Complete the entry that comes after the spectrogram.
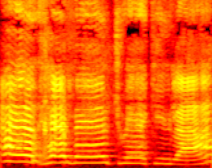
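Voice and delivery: mocking fake British accent. Mocking the british accents in a dracula film, the speaker does a bad british accent. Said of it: "Those British accents are just the worst".

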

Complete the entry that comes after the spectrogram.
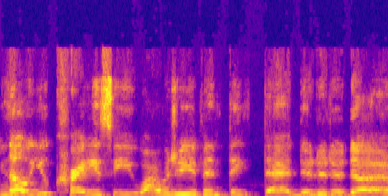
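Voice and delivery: ordinary delivery

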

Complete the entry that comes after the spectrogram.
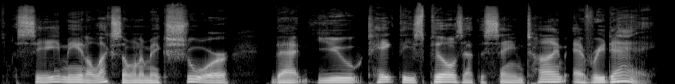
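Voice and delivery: ordinary talk, nothing marked

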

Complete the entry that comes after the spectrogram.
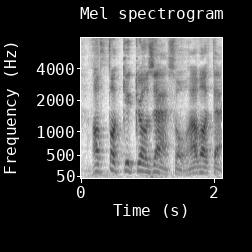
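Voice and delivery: put-on Boston accent. Joking back at the other speaker's tough-guy bit: Boston accent. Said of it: "we in Boston now?".

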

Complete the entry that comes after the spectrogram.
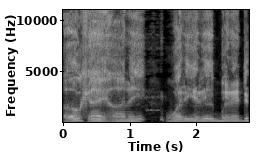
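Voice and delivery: rough, creaky voice, creaking through. Retelling a call girl's phone line in a film: Harvey Fierstein voice. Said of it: "It's like Harvey fucking Fierstein".

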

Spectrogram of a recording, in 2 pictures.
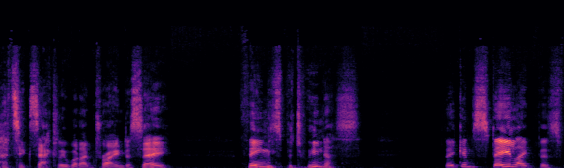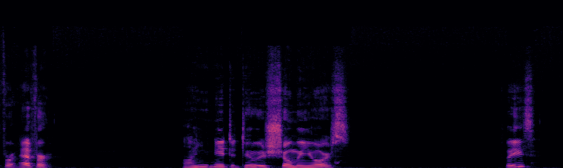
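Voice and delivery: speaking through tears, crying. Lillian answers the one who promised not to judge, crying while talking. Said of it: "Please stop crying".

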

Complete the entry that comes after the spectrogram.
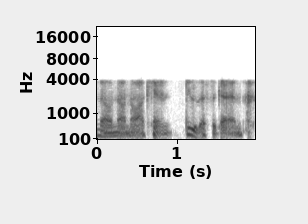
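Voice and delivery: put-on crying voice. Recalling freaking out over unbearable pain, the speaker repeats past words, retelling crying. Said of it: "I remember crying and going".

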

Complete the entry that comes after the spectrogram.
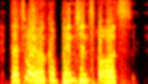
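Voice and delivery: play-acted very high, upset, whiny complaining. Quoting an actor's favorite line from a show: imitating a whiny line. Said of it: "he's really good at being whiny".

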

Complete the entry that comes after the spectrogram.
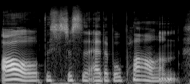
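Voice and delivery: normal talking voice

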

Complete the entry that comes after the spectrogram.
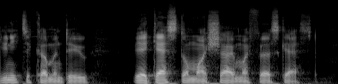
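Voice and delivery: plain

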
